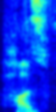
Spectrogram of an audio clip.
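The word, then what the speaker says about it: حذف: So when you pronounce, first is haz, and then immediately join fa with it.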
